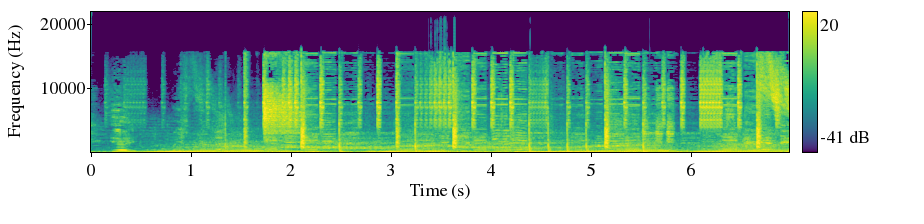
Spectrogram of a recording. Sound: car engine revving; tires screeching

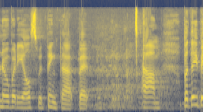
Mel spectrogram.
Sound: laughing

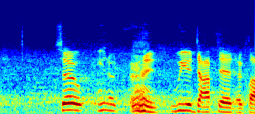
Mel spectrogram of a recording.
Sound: clears throat

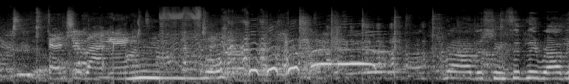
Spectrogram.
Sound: squeals; women laughing

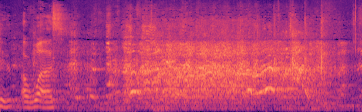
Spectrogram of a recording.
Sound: audience laughing

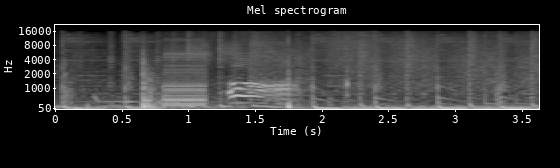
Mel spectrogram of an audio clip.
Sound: buzzing

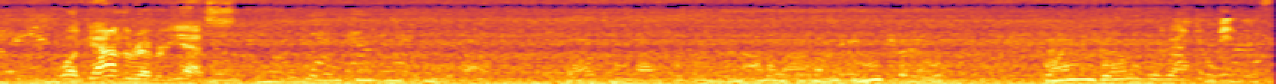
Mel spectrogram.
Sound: radio chatter

